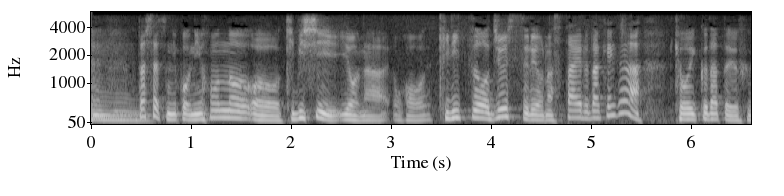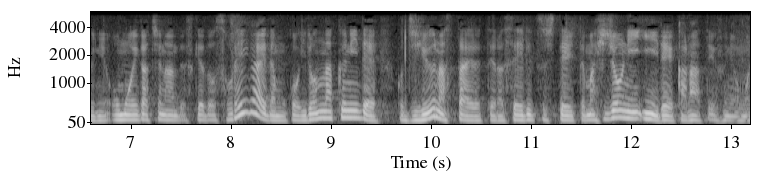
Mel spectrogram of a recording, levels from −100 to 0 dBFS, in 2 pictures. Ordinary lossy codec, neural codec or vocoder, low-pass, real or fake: none; none; 5.4 kHz; real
